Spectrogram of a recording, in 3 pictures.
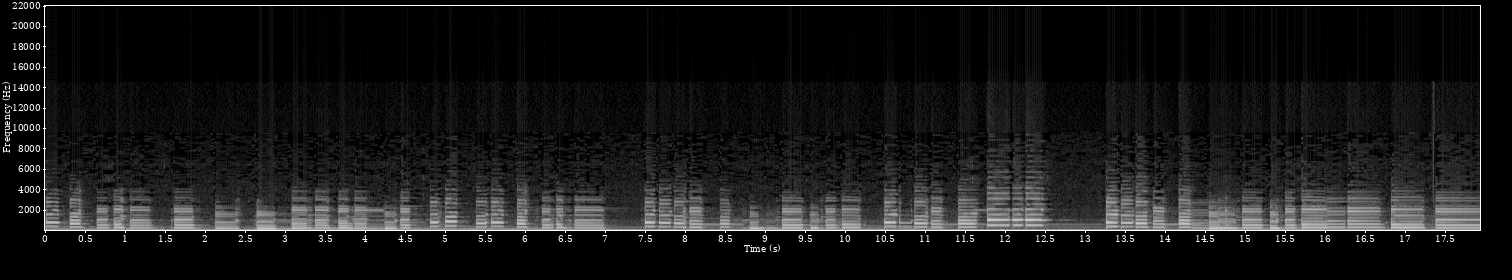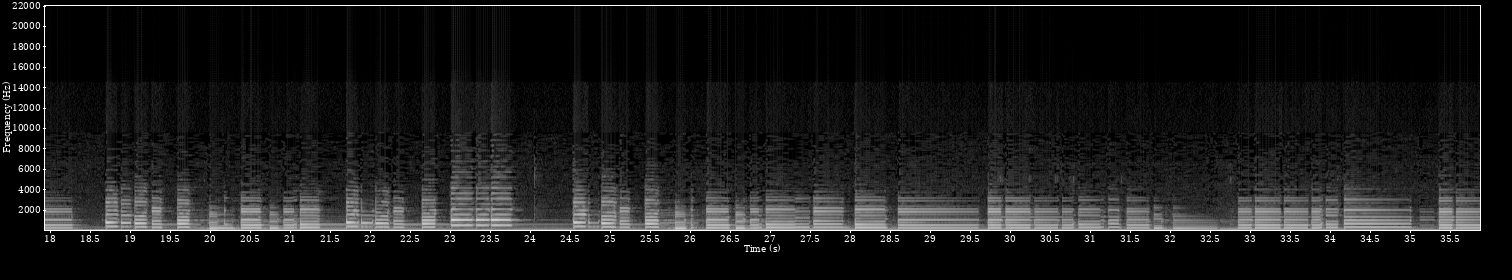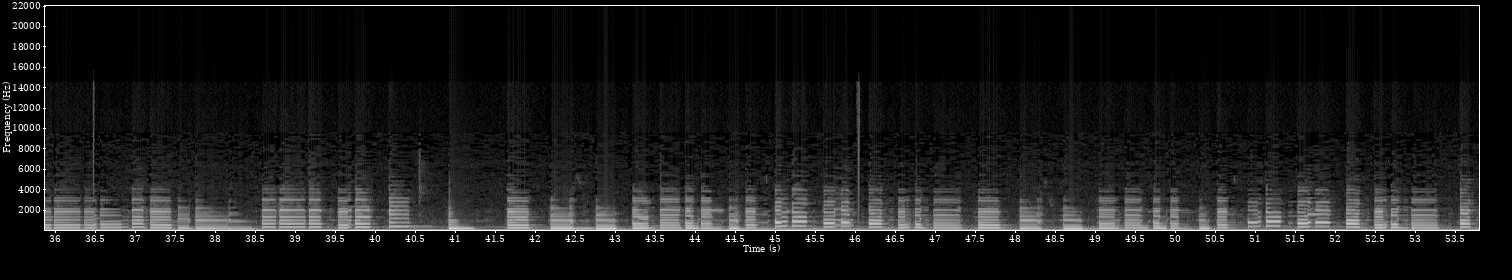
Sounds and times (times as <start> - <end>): Strum: 0.0 - 53.8.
